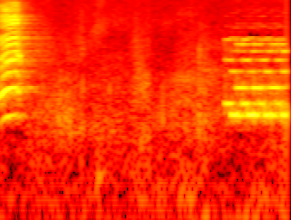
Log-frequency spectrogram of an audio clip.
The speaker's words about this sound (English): I hear a telephone ringing over there.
